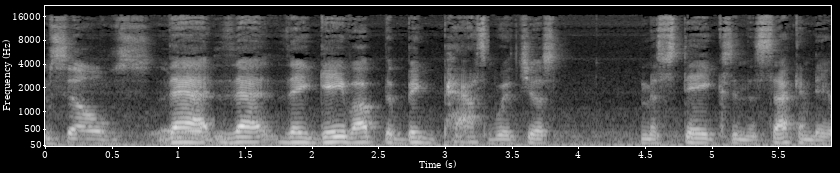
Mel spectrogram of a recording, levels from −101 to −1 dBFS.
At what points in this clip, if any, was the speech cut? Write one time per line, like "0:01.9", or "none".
0:01.3
0:03.3
0:04.5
